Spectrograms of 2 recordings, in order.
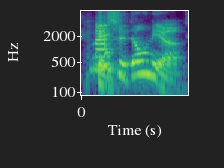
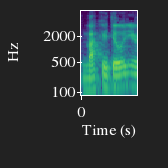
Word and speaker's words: Macedonia: Macedonia, you know. He said like mac Mac macadonia or something like that or basically called them macadamia nuts.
